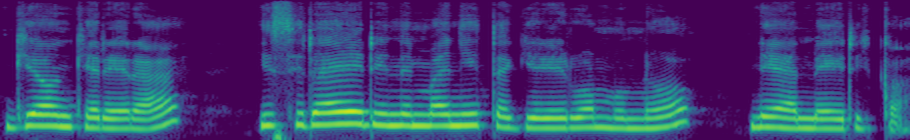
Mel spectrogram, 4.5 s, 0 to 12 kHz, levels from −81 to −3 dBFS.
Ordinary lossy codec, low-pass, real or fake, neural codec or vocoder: none; none; fake; codec, 24 kHz, 0.9 kbps, WavTokenizer, small release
